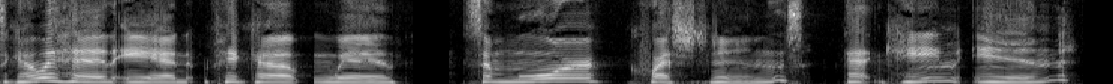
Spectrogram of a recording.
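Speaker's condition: ALS; terminal ALS, no cure

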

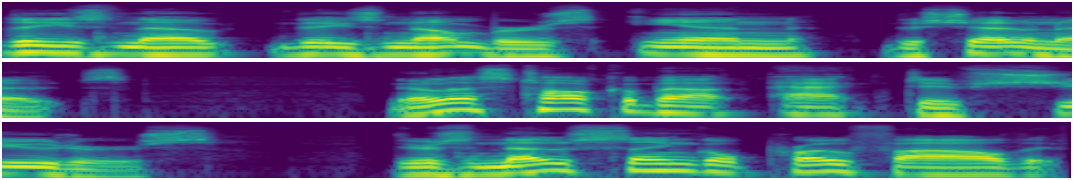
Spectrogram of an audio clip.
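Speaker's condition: No condition

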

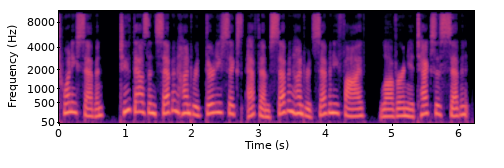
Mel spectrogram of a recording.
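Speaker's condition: No condition

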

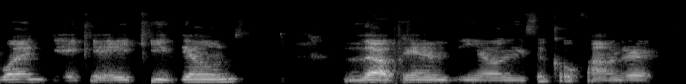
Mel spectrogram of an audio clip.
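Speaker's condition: Cerebral palsy; from birth

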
